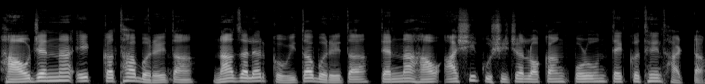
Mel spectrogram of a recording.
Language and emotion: Goan Konkani, neutral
